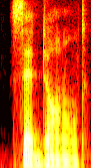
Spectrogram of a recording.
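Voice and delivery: usual speaking voice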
